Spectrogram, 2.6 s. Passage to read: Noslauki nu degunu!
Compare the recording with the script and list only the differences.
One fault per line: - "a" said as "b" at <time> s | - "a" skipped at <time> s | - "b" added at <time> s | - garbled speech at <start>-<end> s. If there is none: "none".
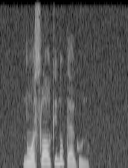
none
